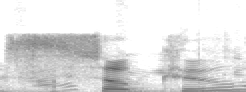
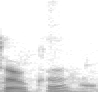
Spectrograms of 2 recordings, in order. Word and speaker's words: Soka: You said Soku? I believe it is pronounced Soka, I've been told.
